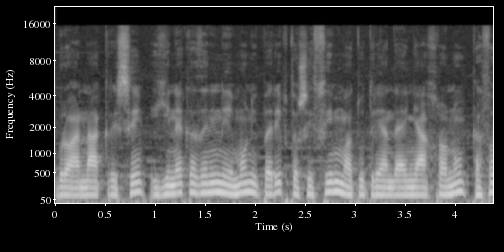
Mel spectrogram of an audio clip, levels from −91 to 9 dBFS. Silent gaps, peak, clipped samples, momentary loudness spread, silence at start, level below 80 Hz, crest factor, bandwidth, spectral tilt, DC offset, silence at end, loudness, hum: none; 0 dBFS; under 0.1%; 4 LU; 0 s; -34 dBFS; 12 dB; 16 kHz; -6.5 dB/octave; under 0.1%; 0 s; -13 LUFS; none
